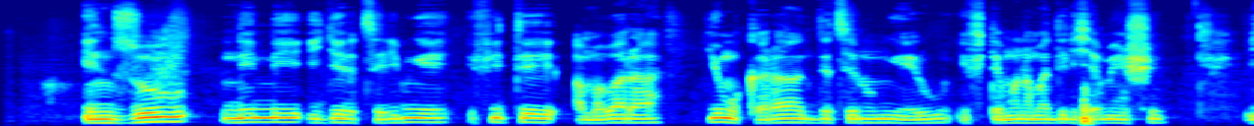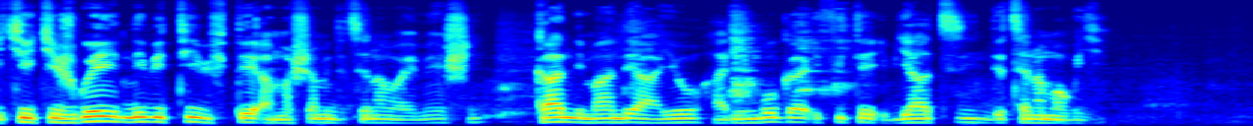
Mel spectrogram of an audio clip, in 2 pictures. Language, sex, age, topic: Kinyarwanda, male, 18-24, finance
